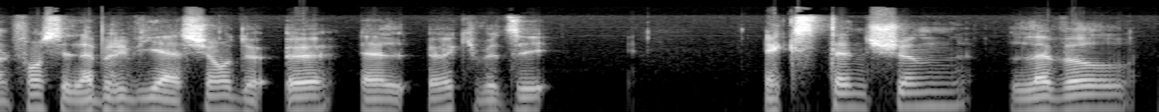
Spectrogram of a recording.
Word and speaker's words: Élie: en anglais elijob et il appelle Élie ele ça se prononce comme il lit comme le prophète Élie comme Elijah ici c'est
